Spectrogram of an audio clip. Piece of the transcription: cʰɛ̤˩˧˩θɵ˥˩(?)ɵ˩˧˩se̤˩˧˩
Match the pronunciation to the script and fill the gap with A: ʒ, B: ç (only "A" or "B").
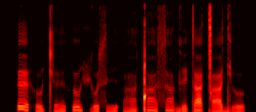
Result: B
